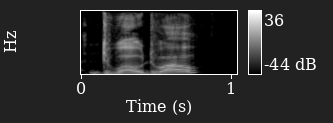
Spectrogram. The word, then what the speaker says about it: Dlodlo: And I'm going to pronounce this, or try to pronounce this correctly, Duo Duo. And you spell the name D-L-O-D-L-O. Apparently it's a phonetic.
